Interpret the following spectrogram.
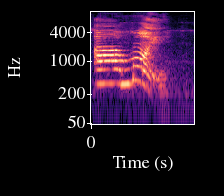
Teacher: Bunyi o lebih nyaring daripada bunyi i. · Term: diftong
